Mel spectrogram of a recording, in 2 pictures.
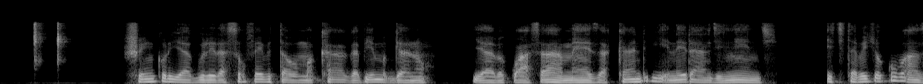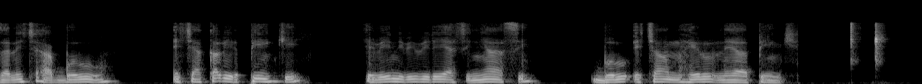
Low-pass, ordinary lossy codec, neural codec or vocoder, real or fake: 7.2 kHz; Opus, 64 kbps; codec, 16 kHz, 0.9 kbps, LongCat-Audio-Codec; fake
